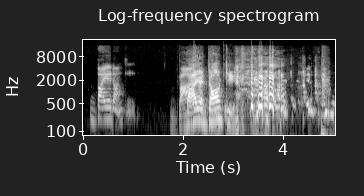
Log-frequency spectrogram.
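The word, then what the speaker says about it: baie dankie: very much," and it's "buy a donkey." Buy a donkey. Thank you very much. Go buy a donkey, okay? Spelled very, very different, but pronounced exactly the same.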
